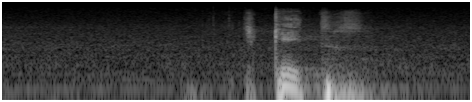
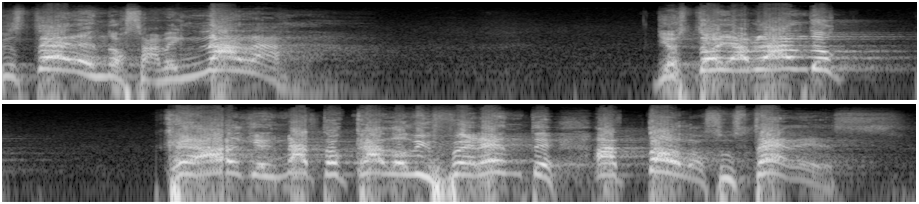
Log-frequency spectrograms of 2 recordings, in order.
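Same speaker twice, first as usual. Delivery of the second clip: loud, higher, insistent rebuke; Jesus correcting his disciples, loud and firm; forceful declaration; 6 semitones higher, 4 dB louder than usual. Acted. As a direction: set them straight with force.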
